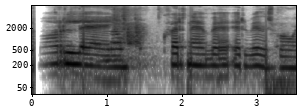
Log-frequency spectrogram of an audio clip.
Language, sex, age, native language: Icelandic, female, 14, Icelandic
